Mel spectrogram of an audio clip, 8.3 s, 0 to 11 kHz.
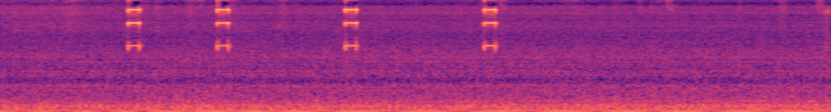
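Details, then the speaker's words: Ford FG2 Falcon, fully warm after over 10 minutes running (thermostat thought to open around 90–91°C), no codes after P2110 throttle-body code: low, steady, smooth idle at 750 rpm with a few electronic beeps, throttle 14.5–15% versus 18% before; healthy warm idle. "Engine idle sitting at 750, pretty bang on. And throttle still sitting at like 14.5, 15."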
